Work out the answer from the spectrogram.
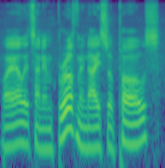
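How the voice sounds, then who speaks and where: A man's voice: on the low side, animated, moderate pace, a little mellow, close to an everyday voice. A man voicing a grumbling male unicorn tinkerer in a storybook reading. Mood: exasperated. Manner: dry, grumbling.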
